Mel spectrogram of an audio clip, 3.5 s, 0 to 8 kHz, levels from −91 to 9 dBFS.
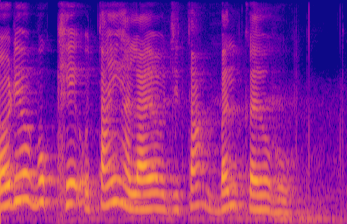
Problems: constant background noise, echo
